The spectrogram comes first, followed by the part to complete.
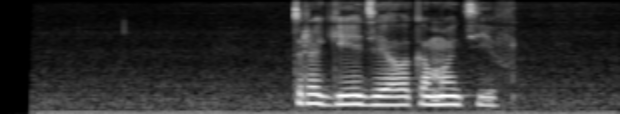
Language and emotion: Russian, neutral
